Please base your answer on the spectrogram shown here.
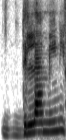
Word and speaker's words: Dlamini: to talk about EST glamini Foundation is it pronounced right de la mini Foundation and for you that's okay Foundation okay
